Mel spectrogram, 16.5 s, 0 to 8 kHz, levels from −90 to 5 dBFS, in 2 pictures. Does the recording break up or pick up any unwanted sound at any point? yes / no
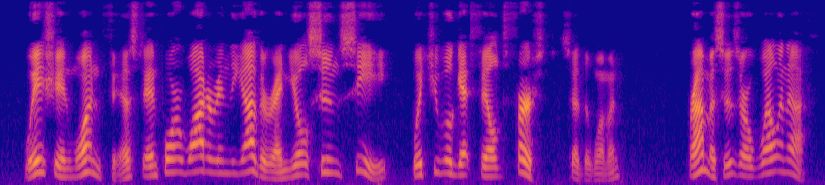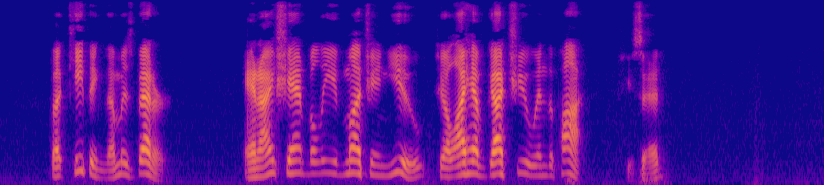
no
